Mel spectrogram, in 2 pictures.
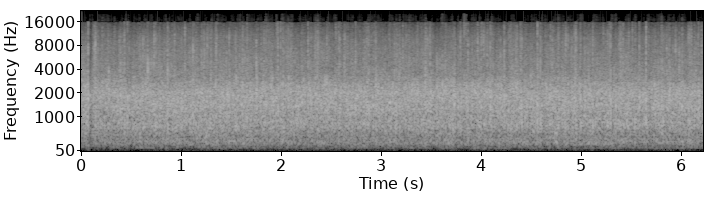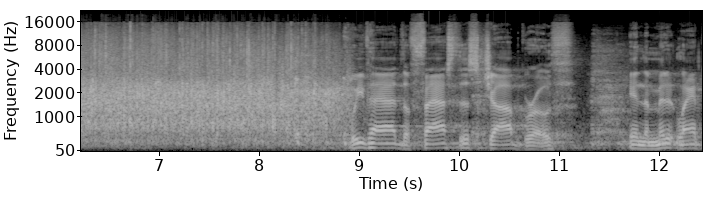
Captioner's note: applause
